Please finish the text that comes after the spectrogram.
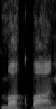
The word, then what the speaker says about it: mukbang: fashion eating mukbang or it's like it's pronounced mukbang in Korea you probably couldn't tell the difference in the pronunciation but there was one mukbang literally means like eating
